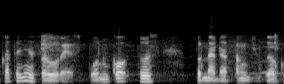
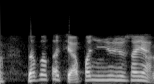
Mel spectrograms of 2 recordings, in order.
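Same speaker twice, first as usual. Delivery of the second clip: retold angry retort; 10 semitones higher, slower than usual. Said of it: "saya langsung emosi dong dengernya".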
